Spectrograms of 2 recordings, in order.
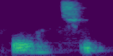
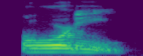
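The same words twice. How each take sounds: First: The t is said as a clear t. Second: The t is said as an r-like tap. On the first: This is how speakers with a British-based accent say it. "eles vão falar o ti" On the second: This is the American pronunciation. "Mas o inglês americano, ele tem que fazer esse ri"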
